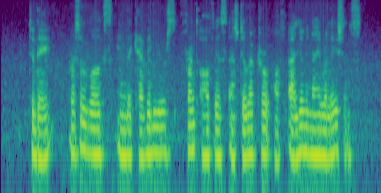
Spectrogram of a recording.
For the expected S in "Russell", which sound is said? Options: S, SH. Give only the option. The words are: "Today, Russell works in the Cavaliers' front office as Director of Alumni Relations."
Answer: S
